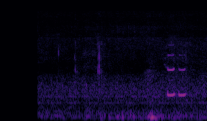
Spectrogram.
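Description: Short electronic beeps from an OKM Rover UC ground scanner in use, two in quick succession near the end, over a low rumble, after a brief silent start.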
